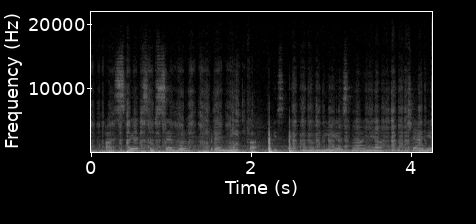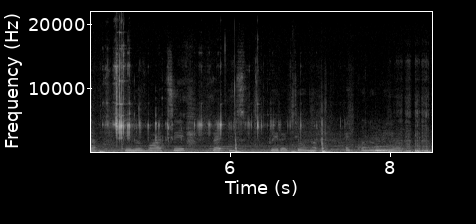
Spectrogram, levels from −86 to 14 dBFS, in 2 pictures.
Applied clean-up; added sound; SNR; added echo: none; Writing; -4 dB; none.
